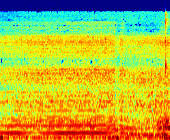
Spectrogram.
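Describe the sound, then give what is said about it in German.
A video game car engine hums steadily, a constant droning tone that dips slightly in pitch partway through as the vehicle keeps driving. No one speaks. “Ja, komisch, dass hier Autos fahren, frage ich mich.”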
